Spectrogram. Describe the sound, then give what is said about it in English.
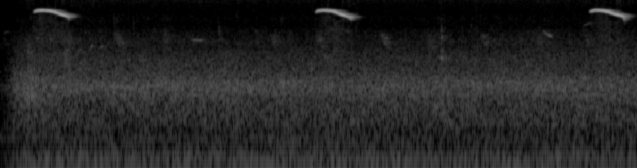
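Three thin, very high-pitched 'seet' notes from a robin's alarm call, each brief and slightly descending, spaced about four seconds apart over a quiet hiss, with no voices. “I think Trina's got a call that relates to the sea call, I think it's called.”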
